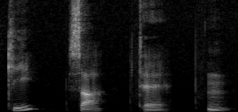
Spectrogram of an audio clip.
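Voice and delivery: "ki, sa, te, n" one syllable at a time; separate syllables. Shown as a demonstration. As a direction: slowly space out "ki, sa, te, n" with a gap after each. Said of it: "Pronounce this as".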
